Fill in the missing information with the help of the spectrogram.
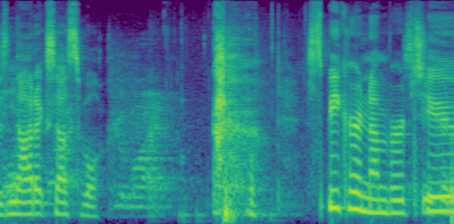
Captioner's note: chuckles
